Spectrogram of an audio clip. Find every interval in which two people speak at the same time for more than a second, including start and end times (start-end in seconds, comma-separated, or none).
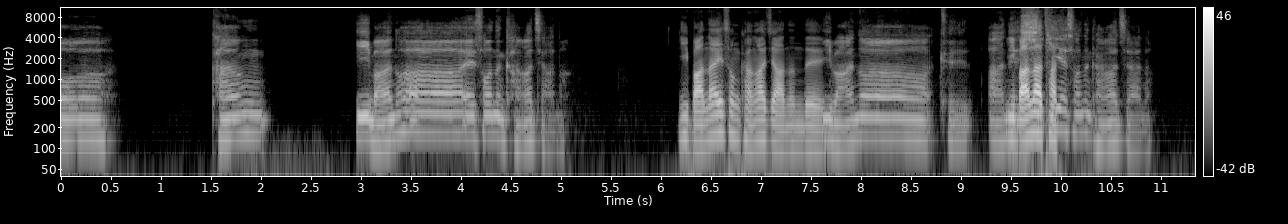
none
